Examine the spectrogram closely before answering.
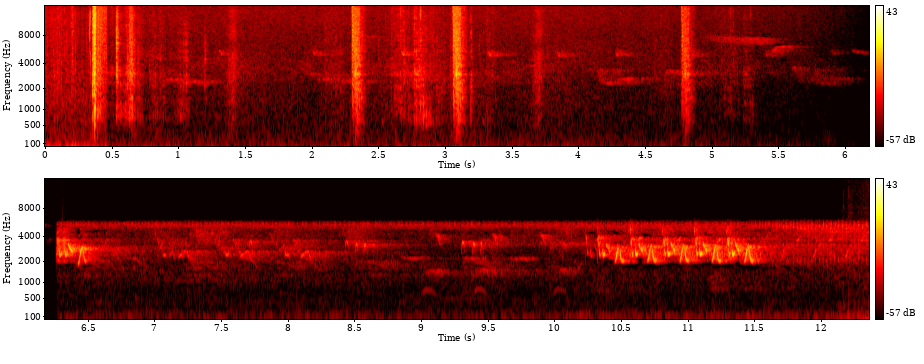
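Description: A few sharp knocks in the first half, then a moment of silence. After it, outdoor ambience with birds chirping, and a quick run of repeated chirps near the end.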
